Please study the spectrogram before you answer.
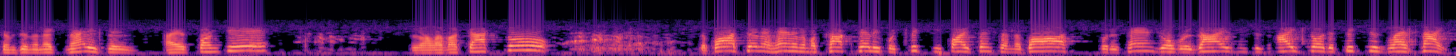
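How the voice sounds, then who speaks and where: A man's voice: high voice, a little slow. A man telling a comic story in 1940s radio style, acting out the dialogue as he goes. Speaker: comedian. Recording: tinny narrowband old radio broadcast.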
